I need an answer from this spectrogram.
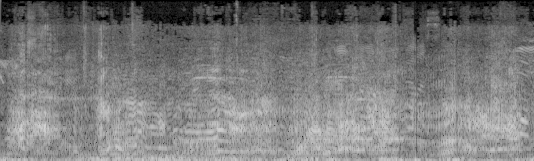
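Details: Lions fighting: a continuous, dense stretch of deep snarling growls and roars, mostly low-pitched with rough harmonic swells, sustained loudly for about five seconds, with human voices mixed in.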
